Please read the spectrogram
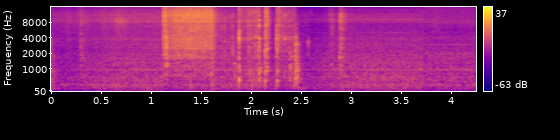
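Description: Tucker TR 610 stud-welding head cycling: a half-second hiss of compressed air about a second in, followed by a quick run of sharp mechanical clicks, over a steady machine hum. The hiss and clicks fit a stud being blown through the feed line into the head's stud holder and seated against the length adjustment stop pin.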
